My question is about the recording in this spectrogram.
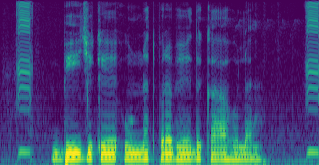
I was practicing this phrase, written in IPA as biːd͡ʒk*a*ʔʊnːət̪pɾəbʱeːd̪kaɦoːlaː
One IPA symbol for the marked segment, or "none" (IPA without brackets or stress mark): e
